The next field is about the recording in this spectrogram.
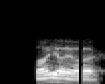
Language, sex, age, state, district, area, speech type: Goan Konkani, male, 60+, Goa, Bardez, rural, conversation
